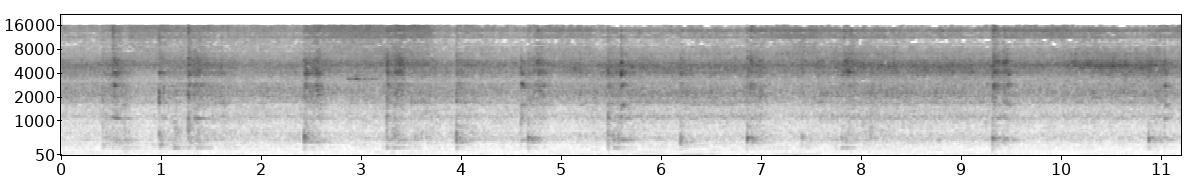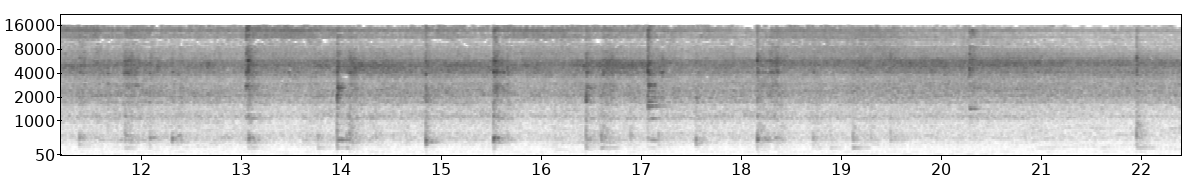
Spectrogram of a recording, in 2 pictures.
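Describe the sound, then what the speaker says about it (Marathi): Tomato sautés in a hot pan, a constant frying hiss overlaid by repeated spatula scrapes and taps in a loose, steady rhythm, close and fairly loud, with no talk. "टोमॅटो पण चांगला परतून घ्यायचा"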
